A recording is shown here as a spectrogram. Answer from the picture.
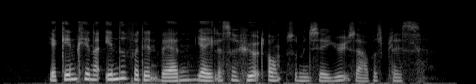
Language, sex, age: Danish, female, 30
